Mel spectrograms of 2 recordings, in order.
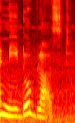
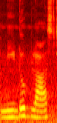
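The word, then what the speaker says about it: cnidoblast: होते हैं, ठीक है, ये तो है नीडोब्लास्ट, सी इसमें साइलेंट है, नीडोब्लास्ट है ये, ठीक है, इसके अंदर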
